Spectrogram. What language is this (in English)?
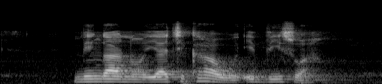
Venda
